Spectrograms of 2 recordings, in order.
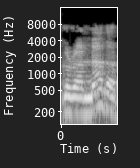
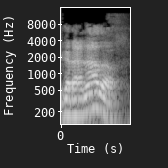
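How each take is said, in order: First: The name is pronounced the English way. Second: The name is pronounced the Spanish way.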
